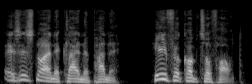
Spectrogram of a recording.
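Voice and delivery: a hint of an official intercom voice; lightly voiced caretaker. A narrator's reading.

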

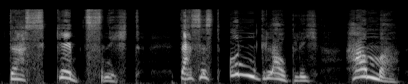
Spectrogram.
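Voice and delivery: high-pitched, drawn-out amazement; amazed exclaiming. Acted. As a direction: call out, thrilled by the flight. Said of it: "rief er". (begeistertes, staunendes Rufen)

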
